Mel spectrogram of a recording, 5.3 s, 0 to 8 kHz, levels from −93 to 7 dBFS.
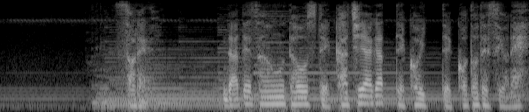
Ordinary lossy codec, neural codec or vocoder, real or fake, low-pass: Opus, 24 kbps; none; real; 7.2 kHz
